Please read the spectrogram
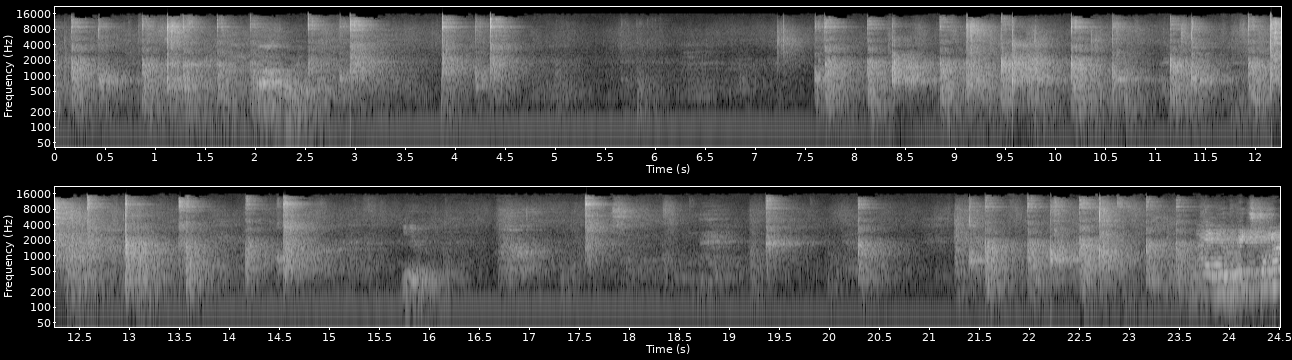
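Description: Table tennis rallies: the ball clicking off rackets and the table in quick back-and-forth strings, three rallies with short pauses between, over a steady low hum.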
